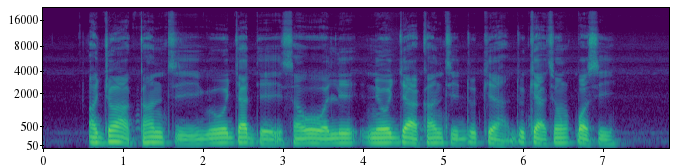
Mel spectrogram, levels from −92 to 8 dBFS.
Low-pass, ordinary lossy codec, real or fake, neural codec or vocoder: 19.8 kHz; none; real; none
